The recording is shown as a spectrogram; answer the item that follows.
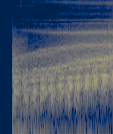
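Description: A swelling electronic build-up: a noisy wash with faint rising tones that starts just after the beginning and grows steadily louder, leading into heavy metal music.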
